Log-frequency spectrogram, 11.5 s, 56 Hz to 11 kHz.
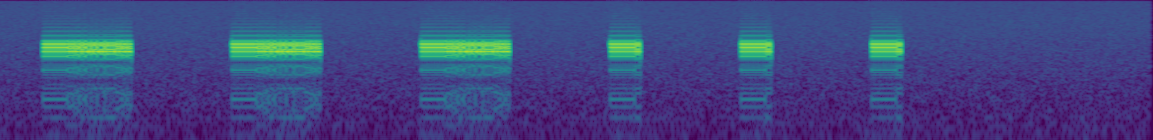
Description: Emergency Alert System (SAME) tones (header bursts, then end-of-message bursts), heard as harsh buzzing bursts, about 520.83 baud.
